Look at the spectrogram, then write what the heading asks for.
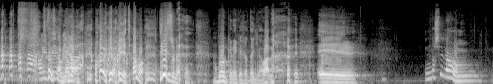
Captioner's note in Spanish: Risas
